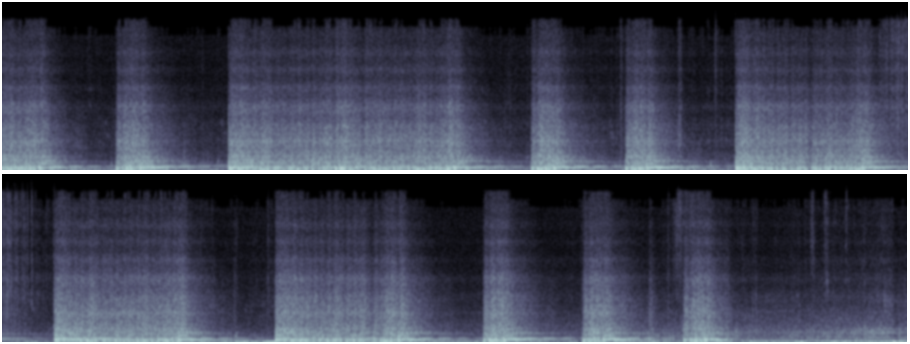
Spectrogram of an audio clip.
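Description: A snare drum playing a series of rolls, about a dozen, each one to three seconds long, starting sharply and dying away before the next. This is the ceremonial drum roll that accompanies a wreath-laying.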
